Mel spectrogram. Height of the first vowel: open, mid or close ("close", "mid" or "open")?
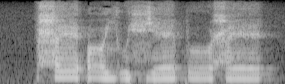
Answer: mid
